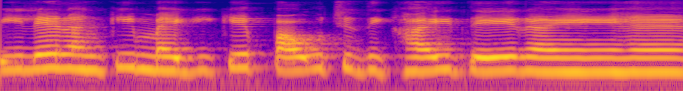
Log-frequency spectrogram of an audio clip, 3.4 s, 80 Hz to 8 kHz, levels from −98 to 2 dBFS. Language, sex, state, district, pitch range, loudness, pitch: Hindi, female, Haryana, Rohtak, 220-245 Hz, -14 LUFS, 225 Hz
